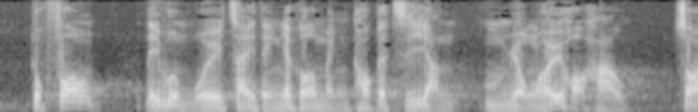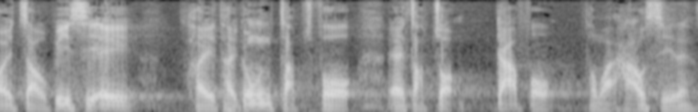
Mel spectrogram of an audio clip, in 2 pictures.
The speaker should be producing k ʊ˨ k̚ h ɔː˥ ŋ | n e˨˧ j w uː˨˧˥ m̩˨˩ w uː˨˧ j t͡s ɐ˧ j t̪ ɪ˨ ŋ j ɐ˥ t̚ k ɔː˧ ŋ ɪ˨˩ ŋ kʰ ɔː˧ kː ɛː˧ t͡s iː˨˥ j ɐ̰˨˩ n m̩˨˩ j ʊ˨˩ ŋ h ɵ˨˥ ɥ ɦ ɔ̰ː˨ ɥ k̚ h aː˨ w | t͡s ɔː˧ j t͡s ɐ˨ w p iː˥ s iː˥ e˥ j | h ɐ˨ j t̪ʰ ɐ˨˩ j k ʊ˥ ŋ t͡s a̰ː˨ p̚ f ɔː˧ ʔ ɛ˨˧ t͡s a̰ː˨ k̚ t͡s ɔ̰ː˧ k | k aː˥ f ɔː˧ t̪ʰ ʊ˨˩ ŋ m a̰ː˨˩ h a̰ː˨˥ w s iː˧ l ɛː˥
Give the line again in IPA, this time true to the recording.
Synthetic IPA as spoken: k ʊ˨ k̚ f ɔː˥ ŋ | n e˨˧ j w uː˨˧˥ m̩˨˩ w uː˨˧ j t͡s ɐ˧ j t̪ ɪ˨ ŋ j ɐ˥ t̚ k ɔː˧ m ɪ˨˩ ŋ kʰ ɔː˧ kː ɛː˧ t͡s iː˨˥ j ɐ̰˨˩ n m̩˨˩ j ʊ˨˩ ŋ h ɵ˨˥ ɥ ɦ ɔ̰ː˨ k̚ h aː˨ w | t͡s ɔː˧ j t͡s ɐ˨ w p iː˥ s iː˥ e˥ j | h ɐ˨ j t̪ʰ ɐ˨˩ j k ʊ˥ ŋ t͡s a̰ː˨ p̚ f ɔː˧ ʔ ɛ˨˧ t͡s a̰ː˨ p̚ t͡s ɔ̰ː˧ k | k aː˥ f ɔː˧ t̪ʰ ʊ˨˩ ŋ m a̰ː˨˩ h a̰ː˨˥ w s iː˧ l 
